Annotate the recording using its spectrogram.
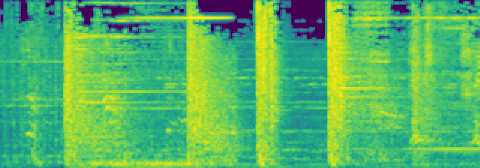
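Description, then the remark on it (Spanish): A female agent pounds heavily on a door, four loud, booming thuds spaced unevenly about a second apart, each ringing out briefly over a low, steady background hum. “Golpea la puerta por la que salieron Landon y la doctora.”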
